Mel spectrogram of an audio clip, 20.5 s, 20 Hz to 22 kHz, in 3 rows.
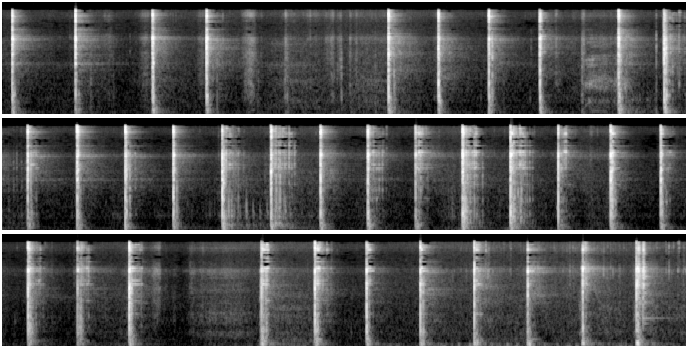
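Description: Hammer blows on the head of a 36-inch steel trap stake, driving it into the ground to anchor a foothold trap. Sharp strikes come steadily about two a second, with a pause of about a second about three quarters of the way through.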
